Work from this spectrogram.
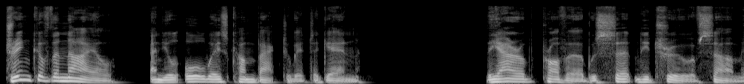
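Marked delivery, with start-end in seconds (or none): none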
